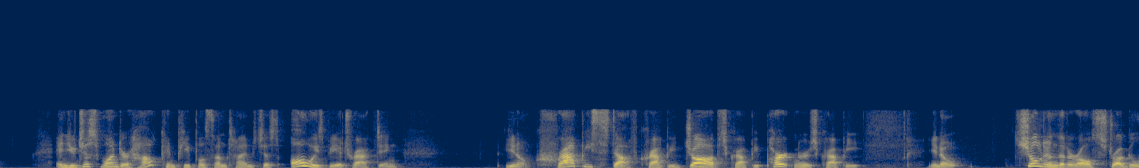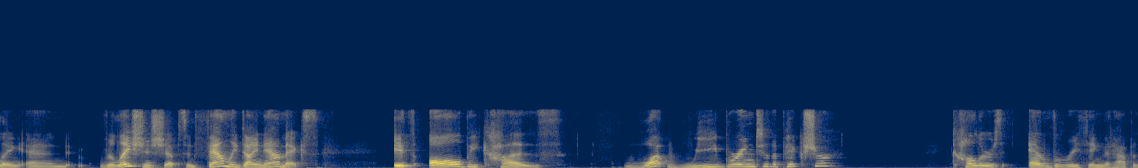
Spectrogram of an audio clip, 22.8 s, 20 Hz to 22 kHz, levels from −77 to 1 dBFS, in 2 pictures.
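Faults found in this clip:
Nothing stood out on listening to this speech recording over the G.722 wideband telephone path.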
